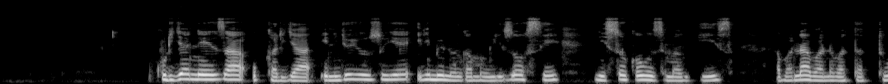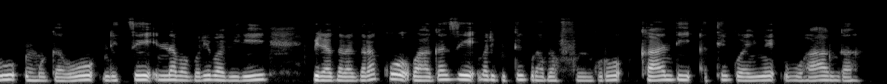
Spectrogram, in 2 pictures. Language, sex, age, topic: Kinyarwanda, female, 25-35, health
